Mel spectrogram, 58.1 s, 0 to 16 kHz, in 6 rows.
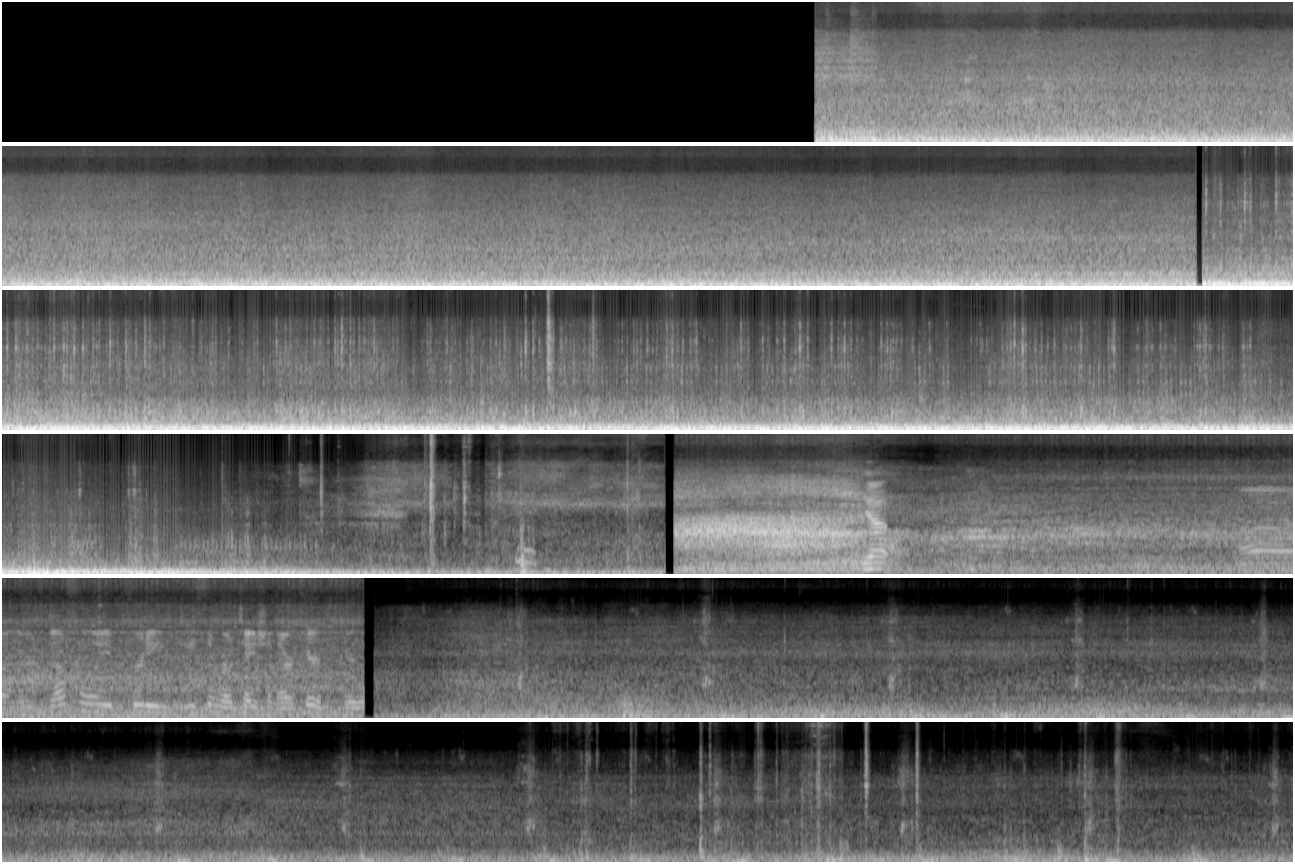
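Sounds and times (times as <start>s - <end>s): car driving rumble: 6.1s - 58.0s.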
